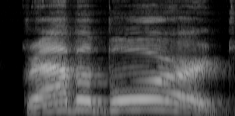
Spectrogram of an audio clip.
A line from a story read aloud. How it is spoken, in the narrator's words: screaming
